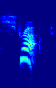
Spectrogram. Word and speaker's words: Strappd: Another really exciting project is I'm going to meet tomorrow with the developer of the app called Strapped, which is spelled STRAPPD.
